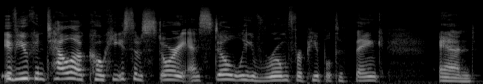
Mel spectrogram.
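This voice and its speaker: A woman co-hosting a fan podcast, chatty and excitable, swearing casually. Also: medium pitch, normal speed. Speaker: podcast co-host. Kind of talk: casual chat.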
